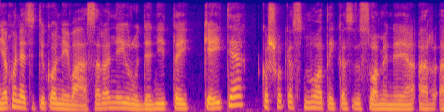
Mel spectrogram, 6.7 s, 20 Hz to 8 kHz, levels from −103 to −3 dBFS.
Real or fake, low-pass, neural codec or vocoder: real; 7.2 kHz; none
